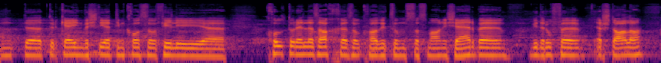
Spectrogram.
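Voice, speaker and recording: This man's voice sits at a medium pitch and stays monotone and flat. He speaks at a fairly slow pace over noticeable background noise. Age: 20s. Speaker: local politician. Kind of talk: interview. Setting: café at train station.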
